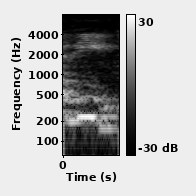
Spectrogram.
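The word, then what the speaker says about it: read: क्या बोलते हैं, रीड, और इसको बोलते हैं रेड, और थर्ड फॉर्म भी रेड। तो यहाँ पे थर्ड फॉर्म रेड ले लेंगे, इसे बोलेंगे रीड रेड, रेड spelling same है लेकिन प्रोनाउंसिएशन अलग अलग है।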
